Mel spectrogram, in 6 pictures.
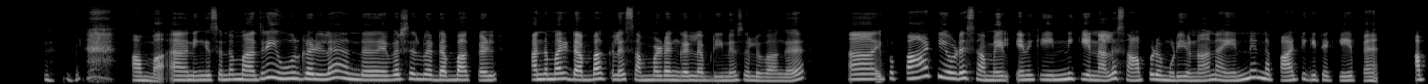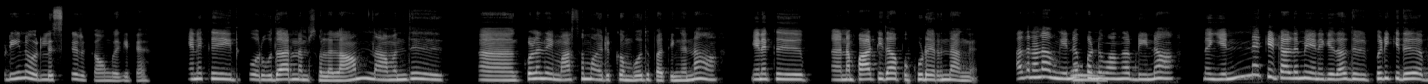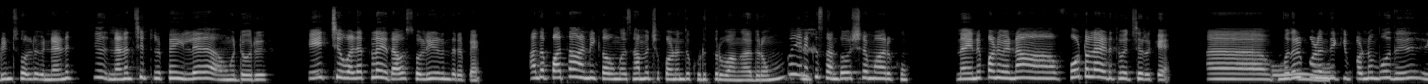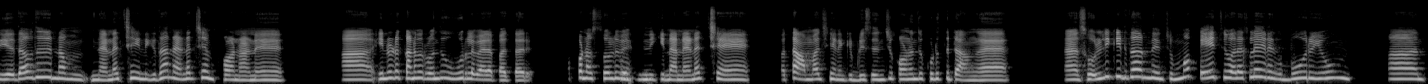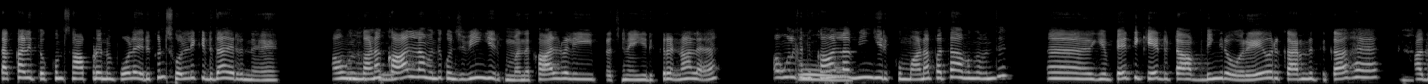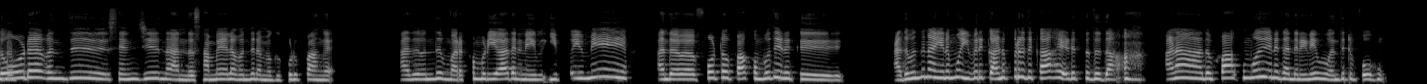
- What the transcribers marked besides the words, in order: laugh; laugh; drawn out: "ஓ!"; laugh; laughing while speaking: "எடுத்தது தான்"; chuckle
- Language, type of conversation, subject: Tamil, podcast, பாட்டி சமையல் செய்யும்போது உங்களுக்கு மறக்க முடியாத பரபரப்பான சம்பவம் ஒன்றைச் சொல்ல முடியுமா?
